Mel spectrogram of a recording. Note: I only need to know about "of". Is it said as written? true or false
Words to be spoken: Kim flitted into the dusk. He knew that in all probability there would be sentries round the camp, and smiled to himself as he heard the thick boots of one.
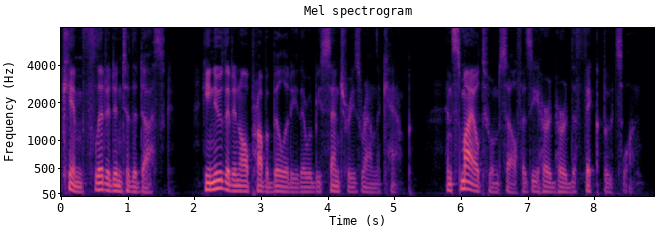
false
